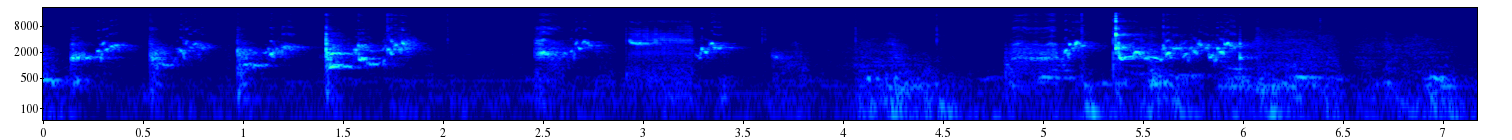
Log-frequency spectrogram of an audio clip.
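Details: Budgerigar chatter made of repeated short chirps rising and falling in quick succession, with a brief silence near two seconds, then a noisy, buzzy warbling burst.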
